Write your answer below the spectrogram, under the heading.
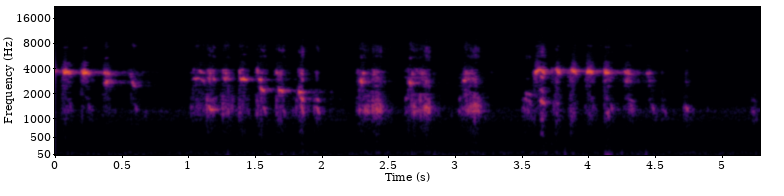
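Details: Female bald eagle at her nest at Jordan Lake, calling for her mate on 21 January 2013 around 5:35 pm; bursts of rapid, thin, high piping notes, chattering and slightly descending, in three or four runs.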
